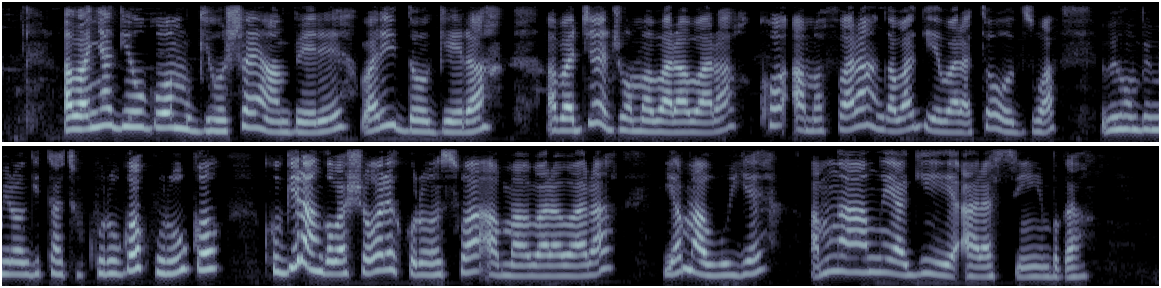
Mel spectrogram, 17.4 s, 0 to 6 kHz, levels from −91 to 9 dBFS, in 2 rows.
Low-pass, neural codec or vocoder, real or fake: 5.4 kHz; none; real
